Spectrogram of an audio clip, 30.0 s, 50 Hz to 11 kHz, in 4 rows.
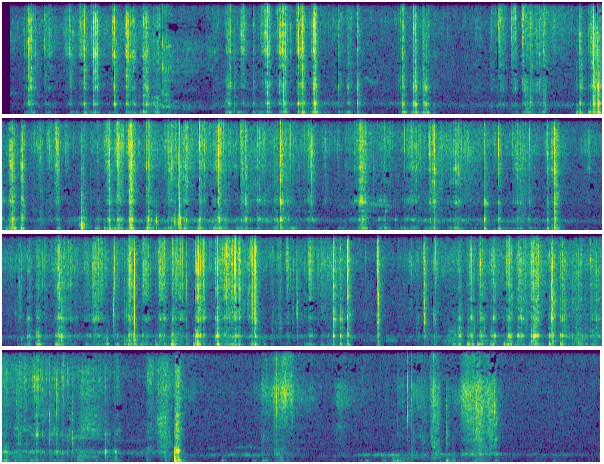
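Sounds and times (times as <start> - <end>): hamster scratching in paper bedding: 6.2 - 14.5, 15.2 - 19.4, 20.2 - 23.3.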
